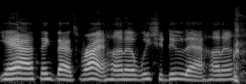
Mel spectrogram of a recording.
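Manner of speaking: put-on Virginia accent, good-old-boy voice. Retelling a conversation, the speaker quotes Tevin; imitating Tevin's Virginia accent. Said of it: "love your accent right now".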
